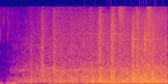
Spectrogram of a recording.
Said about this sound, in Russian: Между тем поезд все шел.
